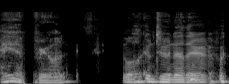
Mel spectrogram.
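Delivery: mock-gentle, soft, put-on voice. Co-host mimicking how the host opened the episode, in a mock-gentle soft voice. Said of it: "that was like a real gentle".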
